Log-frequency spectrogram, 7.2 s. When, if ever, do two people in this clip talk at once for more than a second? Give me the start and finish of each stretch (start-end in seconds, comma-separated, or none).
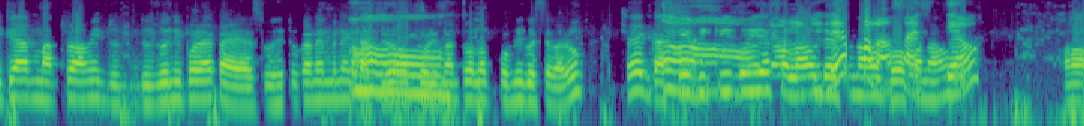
4.5-6.3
